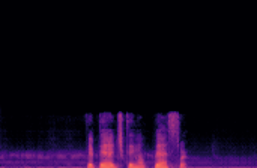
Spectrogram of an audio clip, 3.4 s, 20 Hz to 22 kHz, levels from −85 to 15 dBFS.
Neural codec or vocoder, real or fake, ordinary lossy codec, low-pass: codec, 16 kHz, 0.5 kbps, FreqCodec, larger model; fake; none; 7.2 kHz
